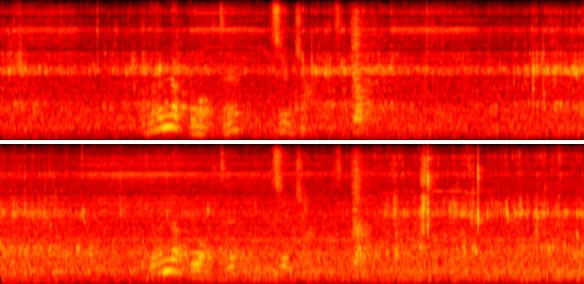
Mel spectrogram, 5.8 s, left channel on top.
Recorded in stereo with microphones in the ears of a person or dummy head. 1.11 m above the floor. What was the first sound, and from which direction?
A man speaking, 50° left (ahead or behind).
